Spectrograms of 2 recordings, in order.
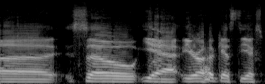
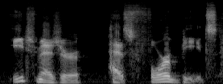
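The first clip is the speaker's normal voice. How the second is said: ordinary delivery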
